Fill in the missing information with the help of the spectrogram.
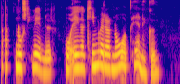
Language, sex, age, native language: Icelandic, female, 18-19, Icelandic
